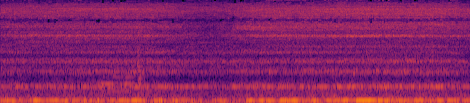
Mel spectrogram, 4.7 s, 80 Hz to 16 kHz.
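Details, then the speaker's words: 2013 Dodge Caravan, no start, smells of gas, fuel poured from intake: quiet steady hiss of continuous fuel spray; injector stuck wide open, engine cranks once then hydrolocks; full of gas and oil, injector to be replaced. "So, I suspect that a injector is stuck wide open. That's my guess cuz it you can get one tiny crank out of it and then it hydro locks."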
